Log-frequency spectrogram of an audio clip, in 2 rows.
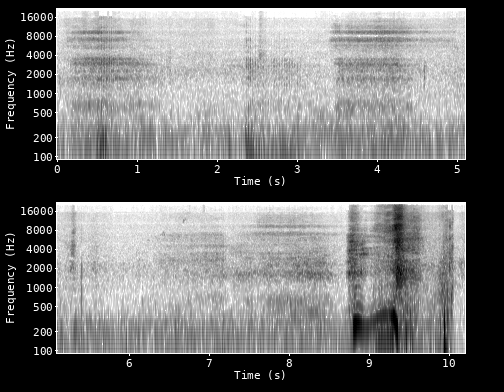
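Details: Sleeping puppy at 7:30 in the morning: soft, rhythmic snoring breaths, followed by a few louder snorting noises at the end.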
